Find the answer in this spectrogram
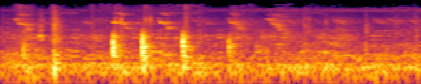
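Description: Chickens clucking: four short sharp notes in the first two seconds, with high falling chirps scattered through.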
